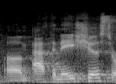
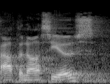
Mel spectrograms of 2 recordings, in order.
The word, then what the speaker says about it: Athanasius: Arius was ultimately defeated by another bishop, Athanasius or Athanasios, same person, different pronunciation,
